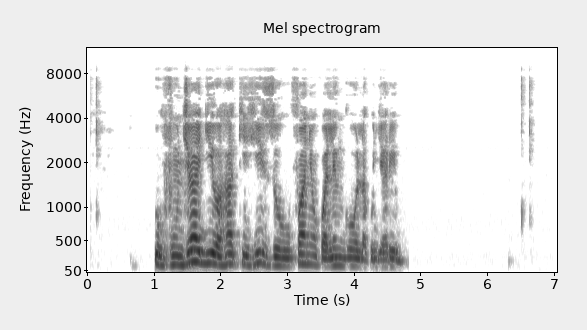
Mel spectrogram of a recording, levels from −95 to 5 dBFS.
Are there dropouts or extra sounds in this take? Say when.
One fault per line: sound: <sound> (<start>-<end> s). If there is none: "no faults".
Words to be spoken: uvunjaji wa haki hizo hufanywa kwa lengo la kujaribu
no faults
